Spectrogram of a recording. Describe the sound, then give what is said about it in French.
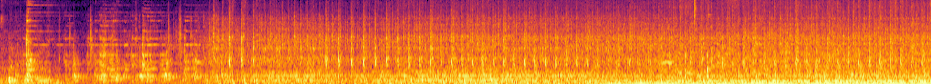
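An old engine, started with a hand crank, coughs through a few uneven turns. It then catches and settles into a loud, steady chugging idle with a rapid knocking rhythm and a deep rumble, running to the end in a thick cloud of smoke. “Et voilà, ça y est, la machine tourne dans un nuage de fumée absolument étouffant.”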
